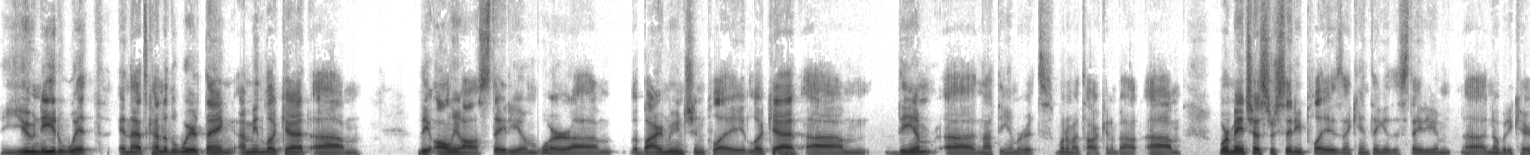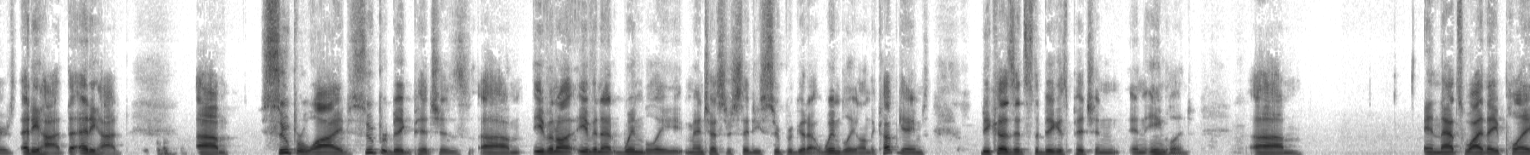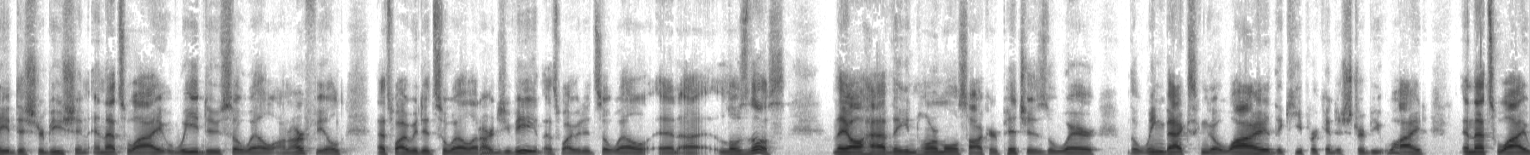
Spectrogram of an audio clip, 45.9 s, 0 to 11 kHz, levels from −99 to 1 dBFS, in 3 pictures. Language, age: English, 30-49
